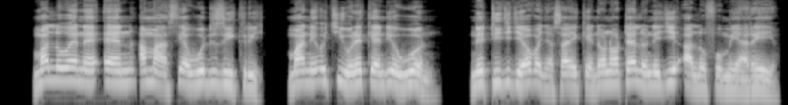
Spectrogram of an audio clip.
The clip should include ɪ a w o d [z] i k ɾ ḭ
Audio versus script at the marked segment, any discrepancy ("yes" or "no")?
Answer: no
